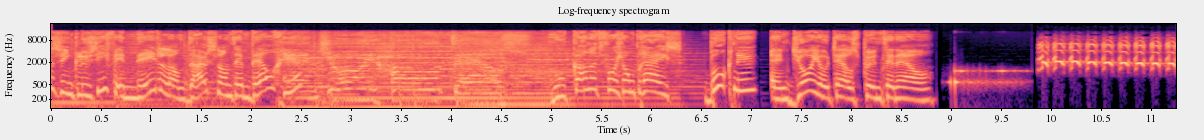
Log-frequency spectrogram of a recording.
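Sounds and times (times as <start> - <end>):
speech: 0.0 - 8.9
green woodpecker laughing call: 9.9 - 11.2.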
